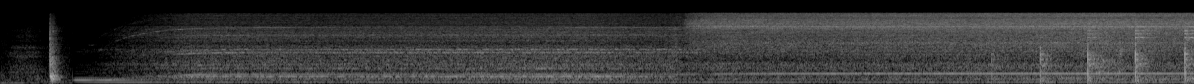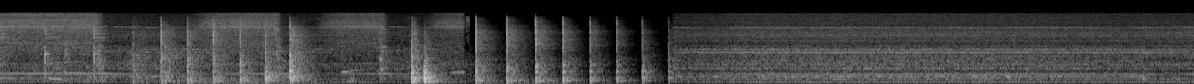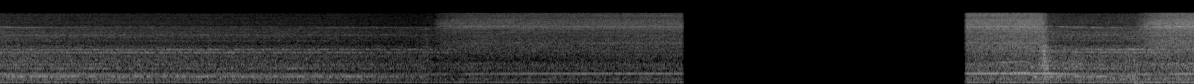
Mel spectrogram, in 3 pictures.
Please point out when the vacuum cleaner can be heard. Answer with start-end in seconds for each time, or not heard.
0.0-16.6, 18.6-30.8, 33.5-35.7.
